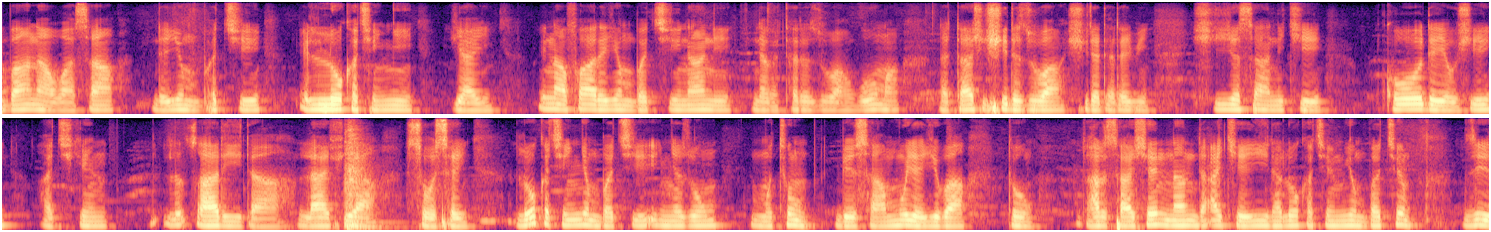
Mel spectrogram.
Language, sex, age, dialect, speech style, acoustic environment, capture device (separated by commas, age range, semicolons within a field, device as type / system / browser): Hausa, male, 25-34, Nigeria - Kano, happy; stressed, traffic; silence, mobile / Linux / Chrome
